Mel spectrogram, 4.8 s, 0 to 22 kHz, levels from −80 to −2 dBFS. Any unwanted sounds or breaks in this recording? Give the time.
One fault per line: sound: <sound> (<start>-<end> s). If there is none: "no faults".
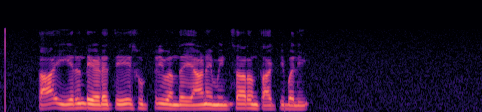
no faults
